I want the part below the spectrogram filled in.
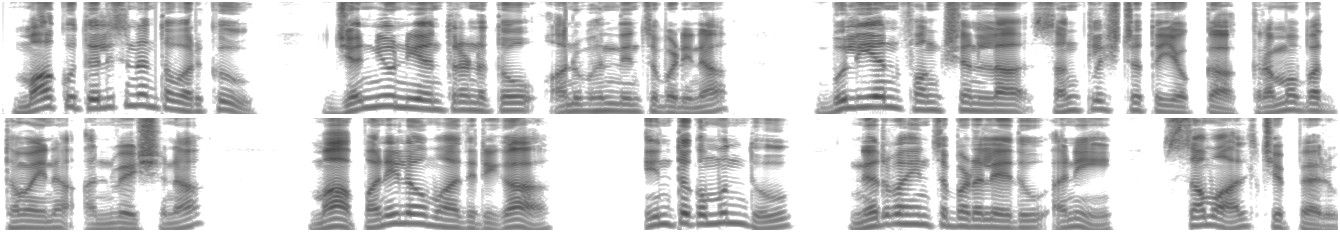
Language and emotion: Telugu, neutral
